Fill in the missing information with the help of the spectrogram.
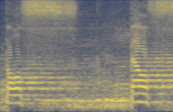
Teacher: Ta, lalu shadnya tebal. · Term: huruf shad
